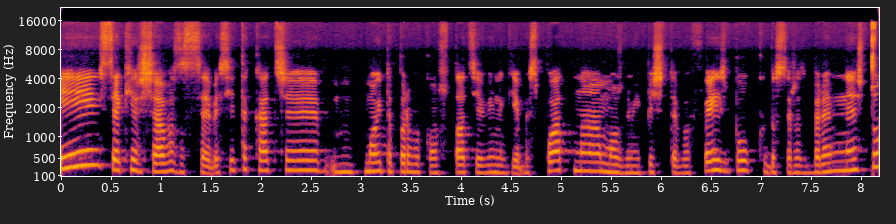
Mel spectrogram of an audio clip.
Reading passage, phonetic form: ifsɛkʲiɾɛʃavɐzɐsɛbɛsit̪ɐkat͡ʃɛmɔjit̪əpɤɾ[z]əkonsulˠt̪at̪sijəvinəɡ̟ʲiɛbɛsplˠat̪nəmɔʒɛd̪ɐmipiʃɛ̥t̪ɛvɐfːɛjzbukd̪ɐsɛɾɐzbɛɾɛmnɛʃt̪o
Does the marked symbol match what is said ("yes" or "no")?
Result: no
